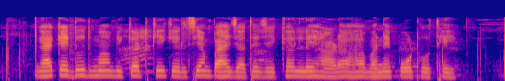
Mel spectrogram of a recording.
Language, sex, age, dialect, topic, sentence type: Chhattisgarhi, female, 41-45, Western/Budati/Khatahi, agriculture, statement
